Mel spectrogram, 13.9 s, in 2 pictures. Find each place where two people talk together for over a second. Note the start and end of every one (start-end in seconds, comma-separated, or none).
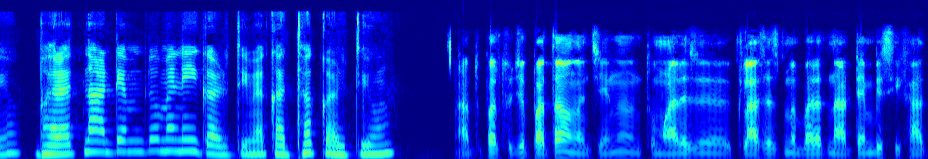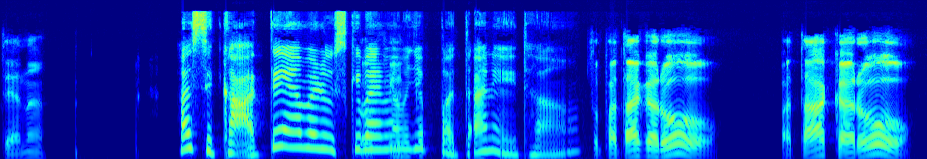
none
